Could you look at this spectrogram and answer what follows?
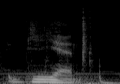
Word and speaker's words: Guillen: supporting a multitude of unique and challenging it's gehen that's the that's how you spell it g-u-i-l-l-e-n check out our tweeter at left-left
